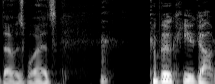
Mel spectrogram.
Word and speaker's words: kabuki: theater also appears during this period i probably butchered those words kabuki you got right yeah i've never been sure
